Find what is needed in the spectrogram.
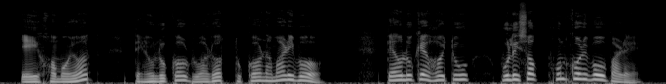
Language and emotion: Assamese, fearful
